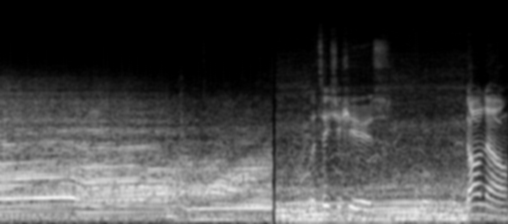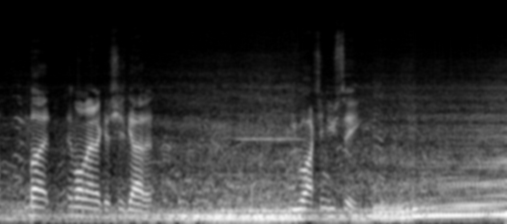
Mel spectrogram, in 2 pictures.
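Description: A race car engine roars loudly at high revs.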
